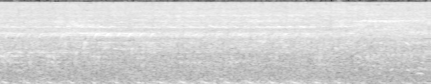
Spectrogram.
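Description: Very loud, heavily distorted DJ sound-system music with a rapid bass beat, overloading the phone's microphone. Two DJ rigs are blasting against each other in a sound competition, their music clashing.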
